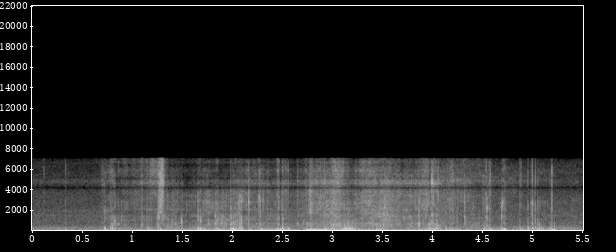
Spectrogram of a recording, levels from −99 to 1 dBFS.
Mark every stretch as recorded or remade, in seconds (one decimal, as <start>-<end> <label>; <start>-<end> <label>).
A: 0.0-0.8 recorded; 0.8-4.1 remade; 4.1-5.5 recorded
